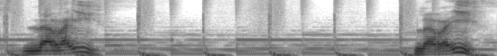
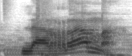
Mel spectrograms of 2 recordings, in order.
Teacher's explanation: The hard R is pronounced with a strong trill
